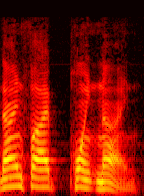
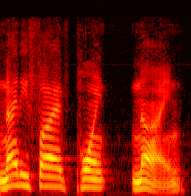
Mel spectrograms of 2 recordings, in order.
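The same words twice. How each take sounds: First: The number is pronounced sloppily and lazily. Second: The number is pronounced carefully and fully. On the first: The speaker calls it wrong. "she said 95.9" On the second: The speaker calls it right. "instead of saying 95.9"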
